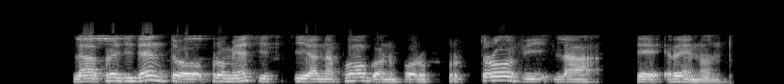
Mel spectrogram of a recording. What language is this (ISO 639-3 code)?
epo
